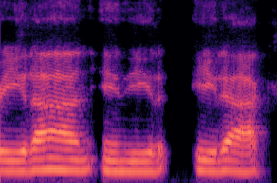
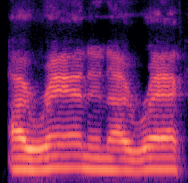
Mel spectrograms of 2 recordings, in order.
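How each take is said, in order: First: The first vowels sound like 'ee'. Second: The first vowels sound like 'eye'. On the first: This is the native pronunciation. The speaker calls it right. "Their real names are Iran and Iraq" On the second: This is the anglicized pronunciation. The speaker calls it wrong. "we pronounce countries like Iran and Iraq improperly"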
